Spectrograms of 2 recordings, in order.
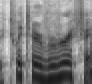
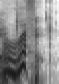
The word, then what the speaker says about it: Twitterific: You got to say it like your Scooby-Doo, Twitterific. – Terrific, yeah.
